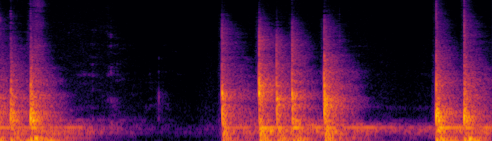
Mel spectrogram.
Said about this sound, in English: No, I'll knock three times.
